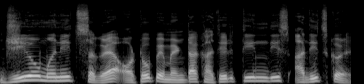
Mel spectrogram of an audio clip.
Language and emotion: Goan Konkani, neutral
